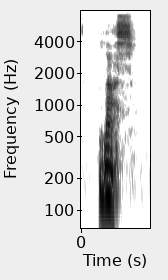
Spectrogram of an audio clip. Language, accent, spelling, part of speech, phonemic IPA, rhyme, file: English, Southern England, lass, noun, /læs/, -æs, LL-Q1860 (eng)-lass.wav
- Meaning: 1. A girl; also (by extension), a young woman 2. A girl; also (by extension), a young woman.: A female member of the Salvation Army; a hallelujah lass 3. A sweetheart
